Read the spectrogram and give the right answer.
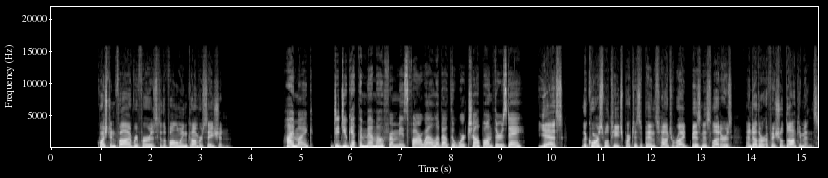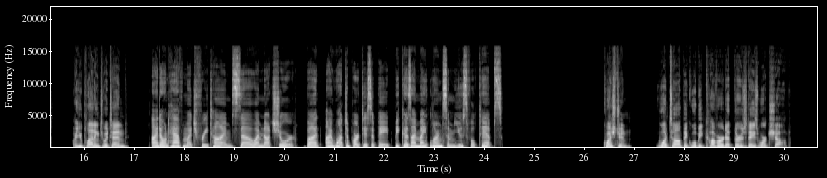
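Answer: Writing business letters and other official documents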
